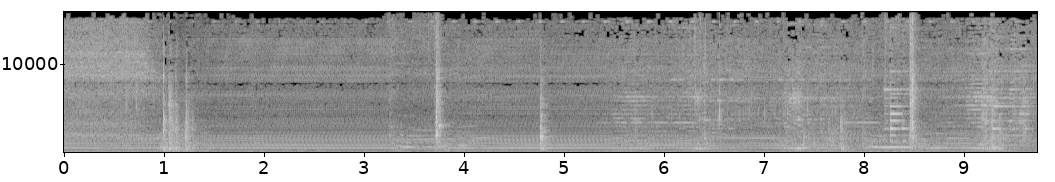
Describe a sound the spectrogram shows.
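Forklift parts clank sharply a few times.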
